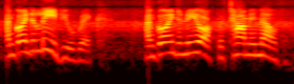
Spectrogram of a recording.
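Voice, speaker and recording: High, lilting, murderous radio wife, acted by a woman. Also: lively intonation, quick pace, muffled recording, natural voice. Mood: coldly gloating. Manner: mocking, coaxing, calls husband dear and darling. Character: cold, teasing thrill-seeking murderous wife. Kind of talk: old-time radio mystery acting. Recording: vintage radio drama with background noise.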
